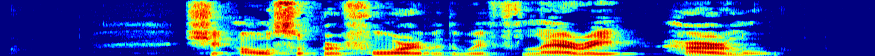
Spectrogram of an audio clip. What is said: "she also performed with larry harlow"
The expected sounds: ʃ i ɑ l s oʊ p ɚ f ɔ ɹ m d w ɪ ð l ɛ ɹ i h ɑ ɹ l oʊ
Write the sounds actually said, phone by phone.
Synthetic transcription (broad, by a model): ʃ i ɑ l s oʊ p ɚ f ɔ ɹ m d w ɪ ð l ɛ ɹ i h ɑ ɹ l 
